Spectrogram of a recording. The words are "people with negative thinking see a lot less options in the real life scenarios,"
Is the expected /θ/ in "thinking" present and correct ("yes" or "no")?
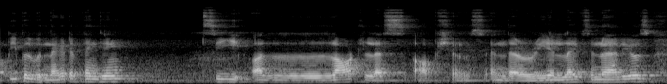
no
